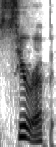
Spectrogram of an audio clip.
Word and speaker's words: syrup: For instance, in the word explode, the emphasis is on the second syllable, whereas in syrup, it's on the first.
